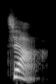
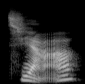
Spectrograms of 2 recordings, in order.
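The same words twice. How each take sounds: First: The syllable is said with a falling tone. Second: The syllable is said with a low tone. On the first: The word means holiday or vacation. "when it means holiday or vacation, it's a falling tone, the fourth tone is 假" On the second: The word means fake or false. "When it means fake, false, it's a third tone. A low tone is 假"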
